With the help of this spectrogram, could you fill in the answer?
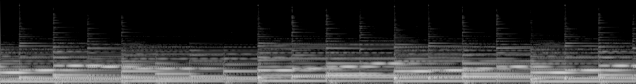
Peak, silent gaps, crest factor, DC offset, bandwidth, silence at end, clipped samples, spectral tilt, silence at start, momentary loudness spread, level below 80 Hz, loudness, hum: -2 dBFS; none; 14 dB; under 0.1%; 9.8 kHz; 0 s; under 0.1%; -10 dB/octave; 0 s; 4 LU; -44 dBFS; -18 LUFS; none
